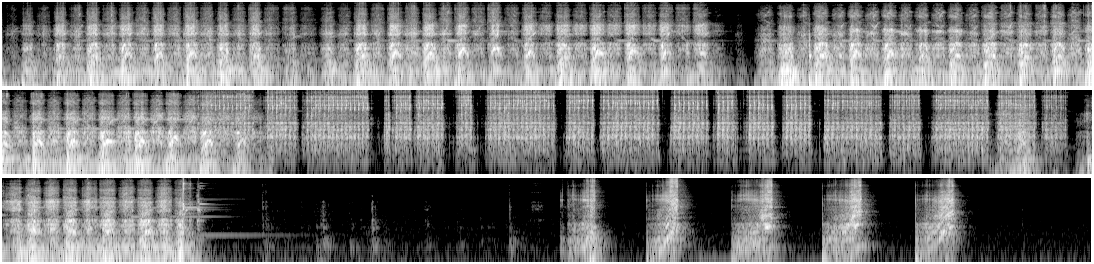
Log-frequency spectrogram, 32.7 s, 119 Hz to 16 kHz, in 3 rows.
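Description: Jeweler's saw cutting through a silver back plate in quick, even strokes, with a short pause about seven seconds in. The sawing stops about 24 seconds in, and near the end a flat hand file is drawn across the metal edge in slower single strokes, a little under one a second.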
